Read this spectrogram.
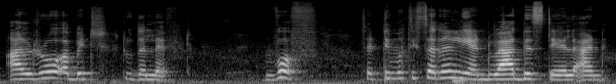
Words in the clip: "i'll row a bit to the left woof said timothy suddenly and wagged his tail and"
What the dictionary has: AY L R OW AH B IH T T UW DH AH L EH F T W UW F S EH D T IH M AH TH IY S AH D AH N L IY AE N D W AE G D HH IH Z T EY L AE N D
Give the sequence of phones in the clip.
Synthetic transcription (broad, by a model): AY L R OW AH B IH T T UW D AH L EH F T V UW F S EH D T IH M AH T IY S AH D AH N L IY AE N D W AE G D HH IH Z T EY L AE N D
